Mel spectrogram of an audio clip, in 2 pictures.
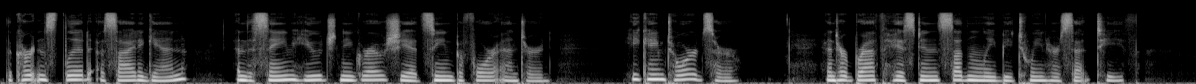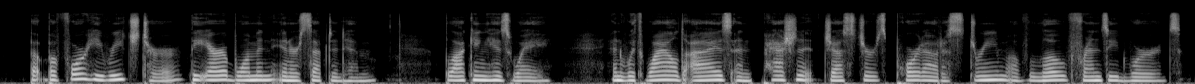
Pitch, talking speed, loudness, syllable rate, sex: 190 Hz, 145 wpm, -17 LUFS, 4.4 syllables/s, female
